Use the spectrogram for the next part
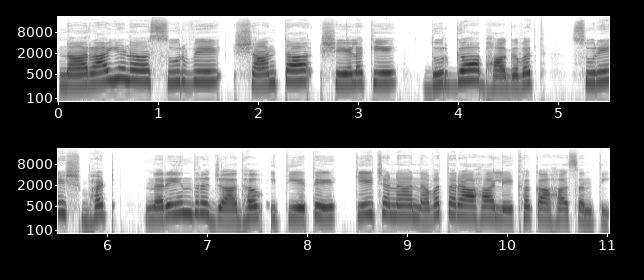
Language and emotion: Sanskrit, neutral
